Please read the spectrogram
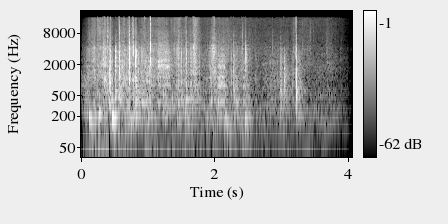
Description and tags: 15 cat jump and holding
cat, hold, jump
